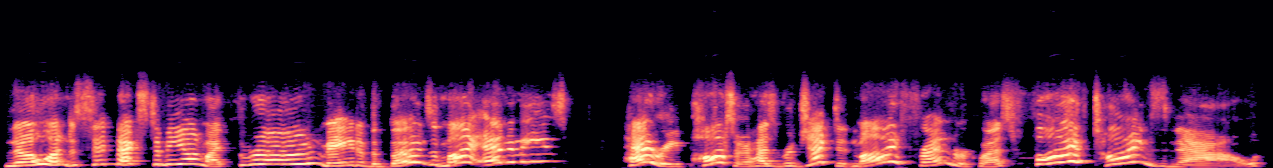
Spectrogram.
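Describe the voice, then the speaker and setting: A woman voicing a vain, whiny male dark lord in a haughty, self-pitying, theatrical way for a fan fiction story. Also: very high voice, huge pitch swings, measured pace, dull audio, pitched above the performer's own voice, exaggerated voice. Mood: dramatic self-pity.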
